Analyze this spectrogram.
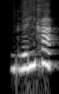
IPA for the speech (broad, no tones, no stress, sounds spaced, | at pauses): ɡʱ ø n x a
